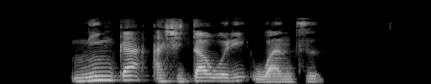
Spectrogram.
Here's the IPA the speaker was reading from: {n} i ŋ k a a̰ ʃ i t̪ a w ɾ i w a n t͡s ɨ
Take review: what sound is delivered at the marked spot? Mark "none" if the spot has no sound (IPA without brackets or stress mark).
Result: n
